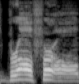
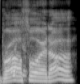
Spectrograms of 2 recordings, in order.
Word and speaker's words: Brawl for All: It's not You didn't say it right. All right. Brawl. You didn't say it. It's brawl for all. He said brawl for at all.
